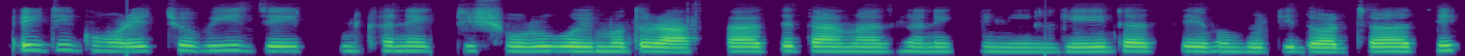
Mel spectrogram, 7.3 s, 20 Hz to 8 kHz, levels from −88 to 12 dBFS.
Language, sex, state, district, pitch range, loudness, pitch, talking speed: Bengali, female, West Bengal, Malda, 195-220 Hz, -18 LUFS, 205 Hz, 155 wpm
